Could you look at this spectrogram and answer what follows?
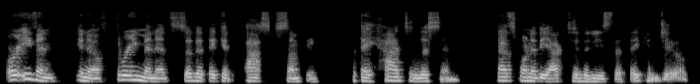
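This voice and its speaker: A middle-aged woman, a parenting coach, explaining things step by step in a measured, casual way. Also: deep voice, mellow. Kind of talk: casual conversation.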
